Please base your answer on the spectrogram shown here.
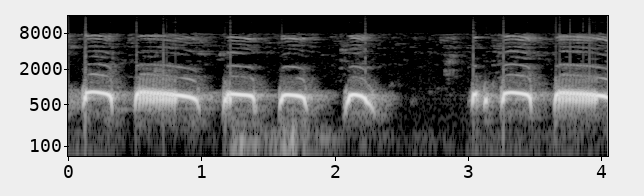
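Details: Spotted dove lure call of the stuttering kuk 2 or kuk 3 style, used to make other doves answer: loud, low, arched coos repeated in quick runs of five, then a pause, then more coos.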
